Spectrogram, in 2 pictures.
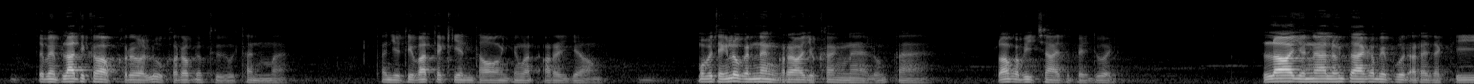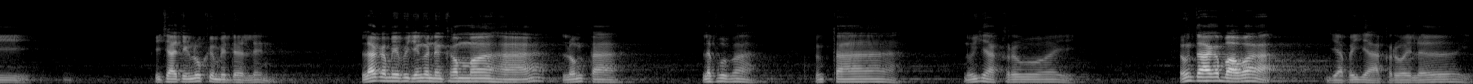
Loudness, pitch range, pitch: -25 LUFS, 100-130 Hz, 115 Hz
